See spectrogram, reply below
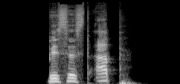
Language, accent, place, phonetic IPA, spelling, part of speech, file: German, Germany, Berlin, [ˌbɪsəst ˈap], bissest ab, verb, De-bissest ab.ogg
- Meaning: second-person singular subjunctive II of abbeißen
